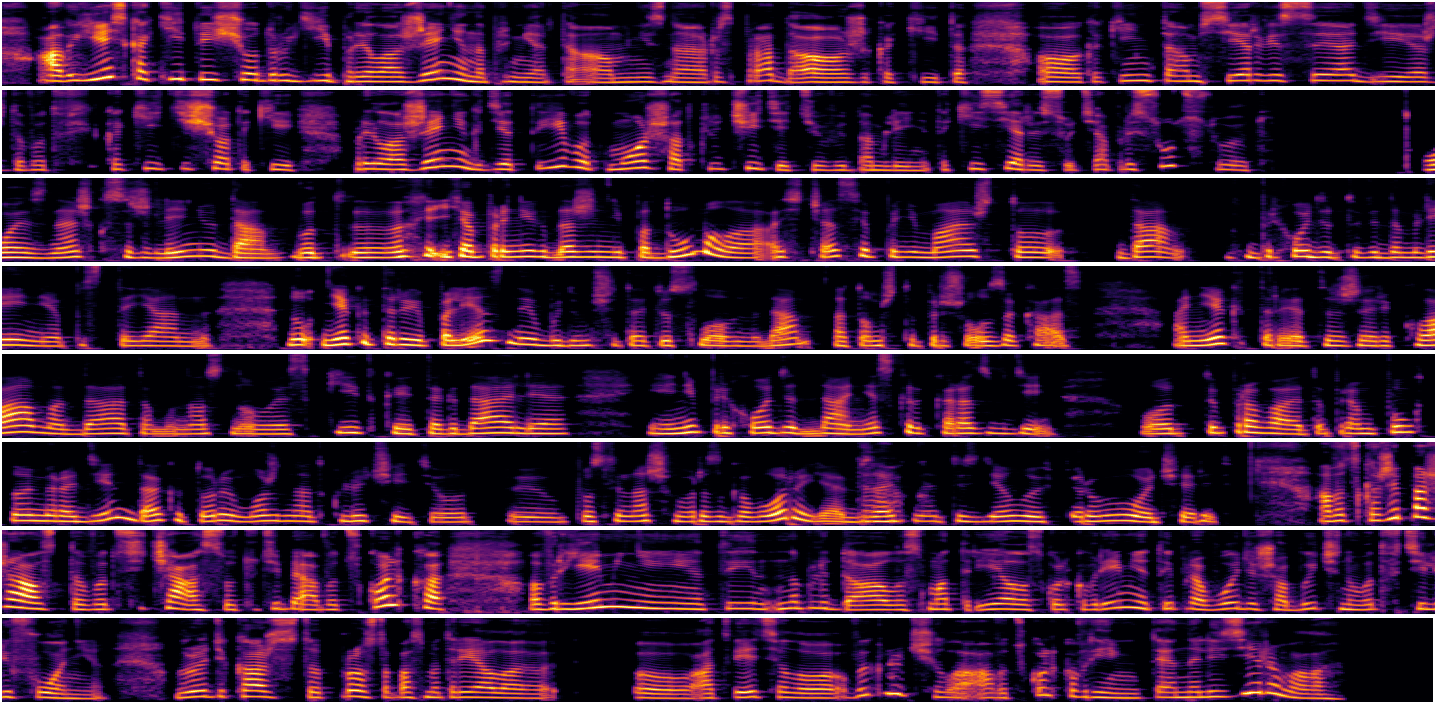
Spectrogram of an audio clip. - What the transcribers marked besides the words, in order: "какие-нибудь" said as "какие-нить"; "какие-то" said as "какие-ть"; tapping; chuckle
- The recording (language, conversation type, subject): Russian, advice, Как мне сократить уведомления и цифровые отвлечения в повседневной жизни?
